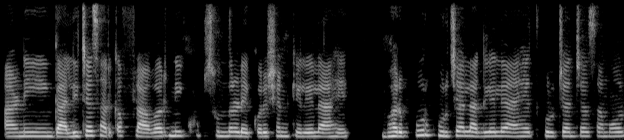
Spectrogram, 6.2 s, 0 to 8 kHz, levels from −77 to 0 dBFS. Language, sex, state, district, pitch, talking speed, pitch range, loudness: Marathi, female, Maharashtra, Nagpur, 235 Hz, 165 wpm, 225-245 Hz, -21 LUFS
